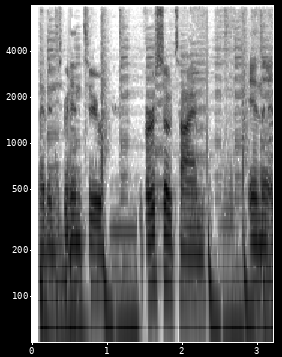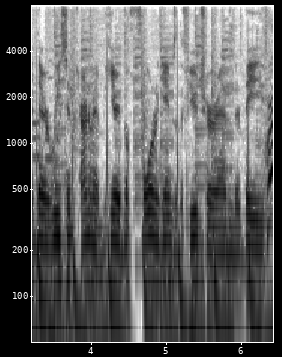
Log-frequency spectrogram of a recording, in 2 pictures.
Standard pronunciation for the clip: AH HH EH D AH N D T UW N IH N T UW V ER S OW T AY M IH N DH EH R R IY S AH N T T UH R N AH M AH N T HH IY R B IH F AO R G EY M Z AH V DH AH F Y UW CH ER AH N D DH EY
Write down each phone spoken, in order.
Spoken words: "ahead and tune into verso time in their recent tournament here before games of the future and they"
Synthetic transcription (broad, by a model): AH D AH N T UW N IH N T UW V ER S OW T AY M IH N DH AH R R IY S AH N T T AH R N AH M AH N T HH IY R B IH F AO R G EY M Z AH V DH AH F Y UW CH ER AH N DH EY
